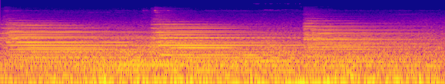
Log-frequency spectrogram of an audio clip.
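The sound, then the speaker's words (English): Church bells pealing at an Anglican church in London ring out loud and continuous, their overlapping metallic tones sustaining throughout, with fresh strikes renewing the clang a couple of times. “What you just heard are the church bells from St. Clement's Danes, an Anglican church in the city of Westminster, London, situated just on the Strand.”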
